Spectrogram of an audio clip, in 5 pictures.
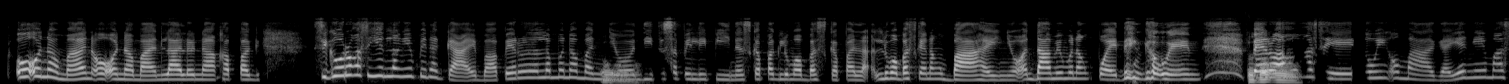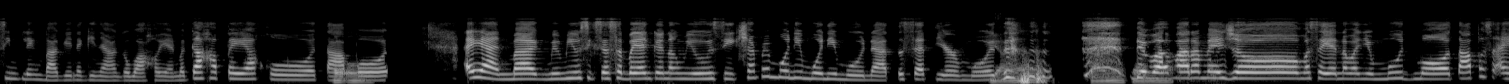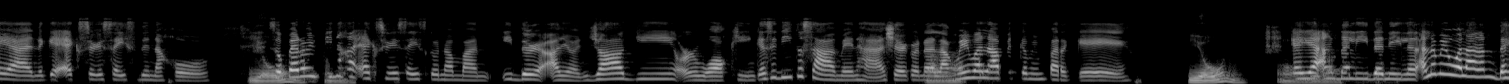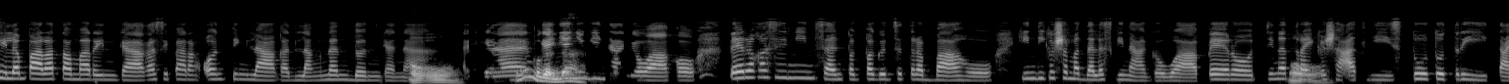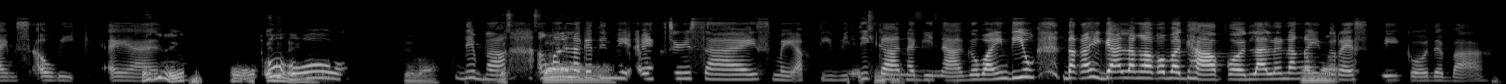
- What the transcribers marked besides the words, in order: tapping; laughing while speaking: "puwedeng gawin"; distorted speech; static; chuckle; mechanical hum; exhale
- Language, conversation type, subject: Filipino, unstructured, Ano ang mga simpleng bagay na nagpapasaya sa araw mo?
